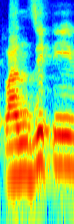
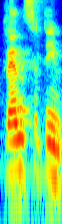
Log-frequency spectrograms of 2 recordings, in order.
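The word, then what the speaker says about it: transitive: ट्रांजिटिव या ऐसा नहीं है, ये ट्रांसिटिव कहते हैं। सही प्रोनाउंसिएशन ट्रांसिटिव है, लेकिन बोलने में कॉमनली जो भी बोलो, लेकिन याद जरूर रखना कि इसको कहते क्या है?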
